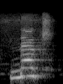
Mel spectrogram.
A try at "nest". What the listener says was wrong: ये नेक्स्ट है. NEXT नेक्स्ट होगा. NEST क्या होगा?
